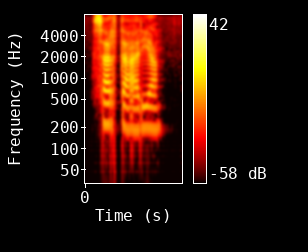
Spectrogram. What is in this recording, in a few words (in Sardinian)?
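"s'artària", female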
